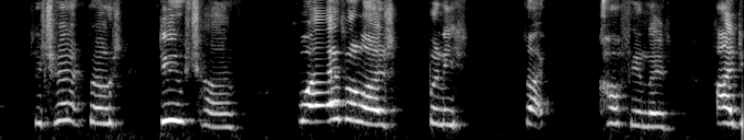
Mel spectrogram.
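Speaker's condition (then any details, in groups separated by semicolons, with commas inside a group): Cerebral palsy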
